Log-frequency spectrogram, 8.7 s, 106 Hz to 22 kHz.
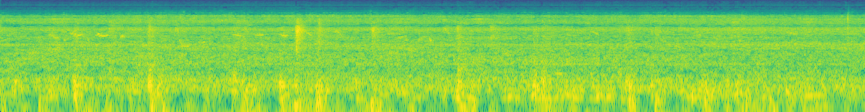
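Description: The Dhanbad–Ernakulam Express rolls into platform 1 at Ernakulam station with a steady rumble and faint rail clatter, heard from some distance, with a few birds audible.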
